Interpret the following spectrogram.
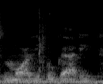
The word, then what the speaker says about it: Marlybuggotti: So everywhere on any platform you have to look for me, it's Marlybuggotti. And that's Bugatti with B-U-G-O-T-T-I as well. Okay. And Marley is spelled M-A-R-L-Y. So not the E.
